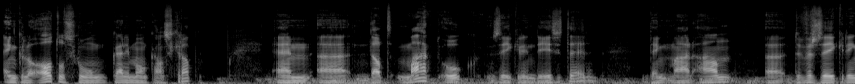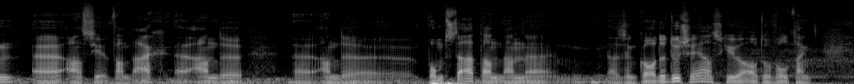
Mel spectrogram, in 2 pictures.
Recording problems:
household noises; noticeable; throughout; 15 dB below the speech

